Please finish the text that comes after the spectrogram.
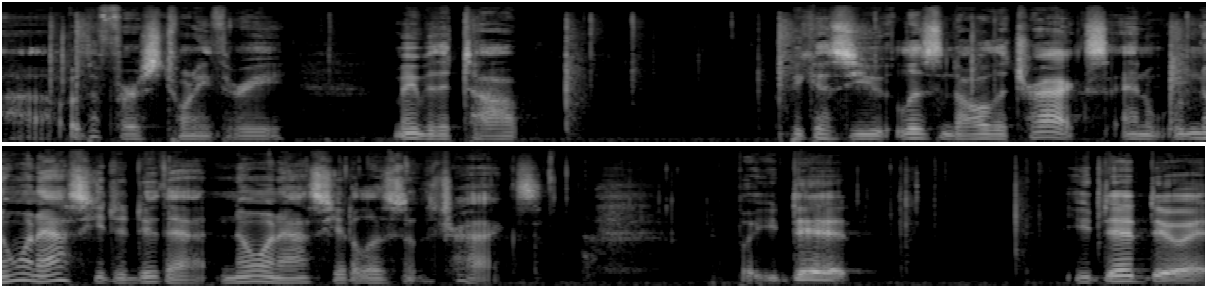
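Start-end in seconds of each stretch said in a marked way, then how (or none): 7.1-12.0 choked-up voice, close to tears. Thanking a fan who listened to all the tracks: mock emotional, about to cry. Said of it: "now I'm getting emotional about it".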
